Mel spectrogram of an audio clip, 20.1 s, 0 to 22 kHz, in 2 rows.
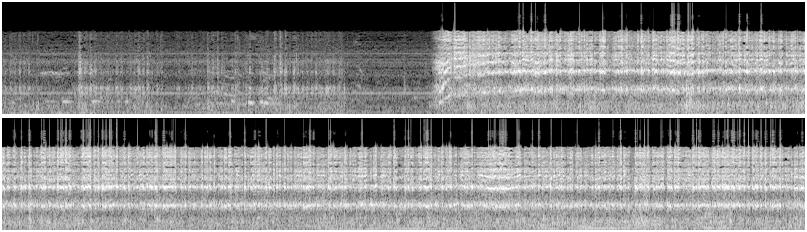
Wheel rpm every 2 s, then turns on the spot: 20, 30, 20, 200, 230, 230, 230, 230, 230, 230.
0-4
